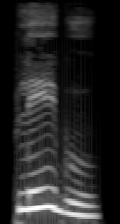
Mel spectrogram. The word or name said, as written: ಪ್ಲೇಗು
